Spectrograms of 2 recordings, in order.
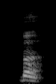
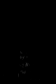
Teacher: For the voiced you're really going to hear b For the unvoiced the exact same mouth position is going to say p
